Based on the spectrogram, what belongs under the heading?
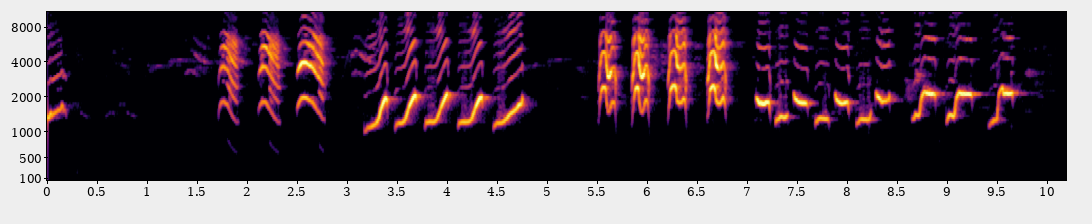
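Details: Black-throated laughingthrush in full morning song to train its voice: fast runs of short, hooked whistled notes repeated about two or three per second, changing between falling, rising and sharper, higher motifs.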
